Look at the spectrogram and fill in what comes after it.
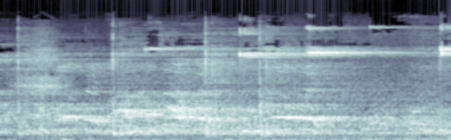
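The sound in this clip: A basketball is dribbled up the court during a game, a few sharp bounces spaced about a second apart under a steady din of crowd noise.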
